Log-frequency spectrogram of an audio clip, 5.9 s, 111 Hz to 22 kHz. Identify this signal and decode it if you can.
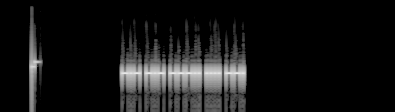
Morse code, heard as a keyed tone, about 42 wpm, 700 Hz. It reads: KK8HG
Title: Code Groups - 5 Letter:Numbers - 40wpm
